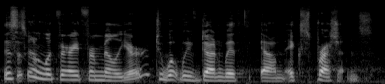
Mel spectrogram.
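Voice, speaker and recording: A woman's voice: mid-range voice, brisk, creaky. A woman math teacher who is losing her voice walks through a screen-recorded lesson step by step. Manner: steady, step-by-step explaining with frequent "all right, go ahead".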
